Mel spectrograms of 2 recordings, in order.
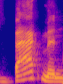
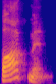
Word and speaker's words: Bachman: it's like randy bachman it's backman not bachmann but back but bachmann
